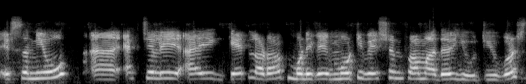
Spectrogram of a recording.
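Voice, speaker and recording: Speaking at a moderate pace with a Bengali accent, the woman has a high-pitched voice. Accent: Indian English, Bengali. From India, northern West Bengal. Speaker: homemaker, English learner, YouTuber. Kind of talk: casual chat. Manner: halting.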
